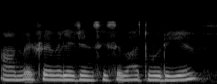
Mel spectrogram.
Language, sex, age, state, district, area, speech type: Urdu, female, 45-60, Uttar Pradesh, Lucknow, rural, spontaneous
